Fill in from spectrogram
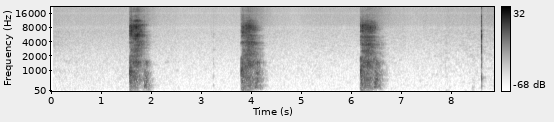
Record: {
  "three_cough_length": "8.9 s",
  "three_cough_amplitude": 32143,
  "three_cough_signal_mean_std_ratio": 0.3,
  "survey_phase": "alpha (2021-03-01 to 2021-08-12)",
  "age": "45-64",
  "gender": "Female",
  "wearing_mask": "No",
  "symptom_none": true,
  "smoker_status": "Ex-smoker",
  "respiratory_condition_asthma": false,
  "respiratory_condition_other": false,
  "recruitment_source": "REACT",
  "submission_delay": "2 days",
  "covid_test_result": "Negative",
  "covid_test_method": "RT-qPCR"
}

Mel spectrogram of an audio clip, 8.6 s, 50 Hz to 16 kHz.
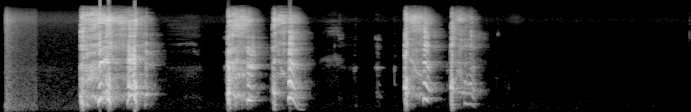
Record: {
  "three_cough_length": "8.6 s",
  "three_cough_amplitude": 26027,
  "three_cough_signal_mean_std_ratio": 0.33,
  "survey_phase": "alpha (2021-03-01 to 2021-08-12)",
  "age": "65+",
  "gender": "Female",
  "wearing_mask": "No",
  "symptom_none": true,
  "smoker_status": "Ex-smoker",
  "respiratory_condition_asthma": true,
  "respiratory_condition_other": false,
  "recruitment_source": "REACT",
  "submission_delay": "1 day",
  "covid_test_result": "Negative",
  "covid_test_method": "RT-qPCR"
}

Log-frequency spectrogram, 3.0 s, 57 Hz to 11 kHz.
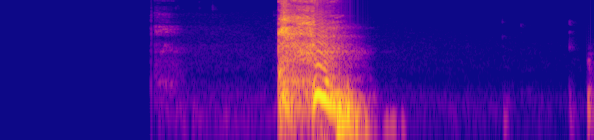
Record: {
  "cough_length": "3.0 s",
  "cough_amplitude": 32768,
  "cough_signal_mean_std_ratio": 0.31,
  "survey_phase": "beta (2021-08-13 to 2022-03-07)",
  "age": "18-44",
  "gender": "Female",
  "wearing_mask": "No",
  "symptom_none": true,
  "symptom_onset": "12 days",
  "smoker_status": "Never smoked",
  "respiratory_condition_asthma": false,
  "respiratory_condition_other": false,
  "recruitment_source": "REACT",
  "submission_delay": "1 day",
  "covid_test_result": "Negative",
  "covid_test_method": "RT-qPCR"
}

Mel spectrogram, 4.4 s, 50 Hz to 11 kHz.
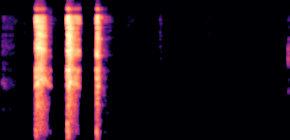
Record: {
  "three_cough_length": "4.4 s",
  "three_cough_amplitude": 5288,
  "three_cough_signal_mean_std_ratio": 0.22,
  "survey_phase": "alpha (2021-03-01 to 2021-08-12)",
  "age": "18-44",
  "gender": "Male",
  "wearing_mask": "No",
  "symptom_none": true,
  "symptom_onset": "7 days",
  "smoker_status": "Never smoked",
  "respiratory_condition_asthma": false,
  "respiratory_condition_other": false,
  "recruitment_source": "REACT",
  "submission_delay": "3 days",
  "covid_test_result": "Negative",
  "covid_test_method": "RT-qPCR"
}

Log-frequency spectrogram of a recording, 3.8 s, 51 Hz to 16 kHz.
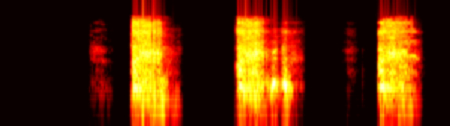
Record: {
  "three_cough_length": "3.8 s",
  "three_cough_amplitude": 30417,
  "three_cough_signal_mean_std_ratio": 0.39,
  "survey_phase": "beta (2021-08-13 to 2022-03-07)",
  "age": "18-44",
  "gender": "Female",
  "wearing_mask": "Yes",
  "symptom_none": true,
  "smoker_status": "Current smoker (e-cigarettes or vapes only)",
  "respiratory_condition_asthma": false,
  "respiratory_condition_other": false,
  "recruitment_source": "REACT",
  "submission_delay": "2 days",
  "covid_test_result": "Negative",
  "covid_test_method": "RT-qPCR"
}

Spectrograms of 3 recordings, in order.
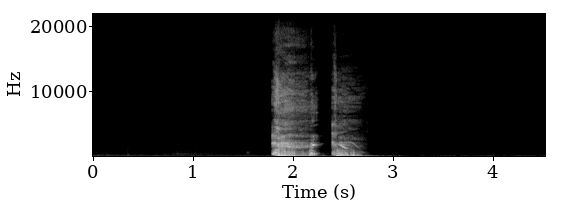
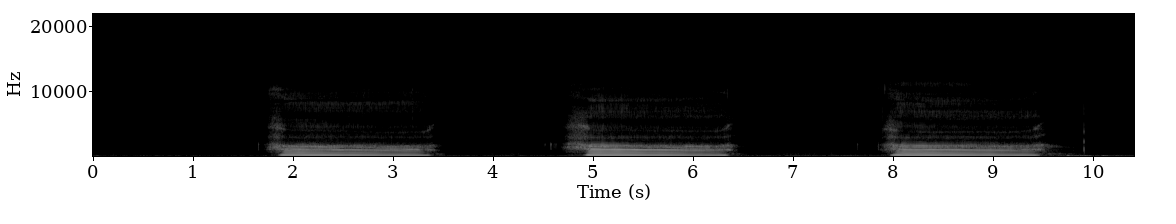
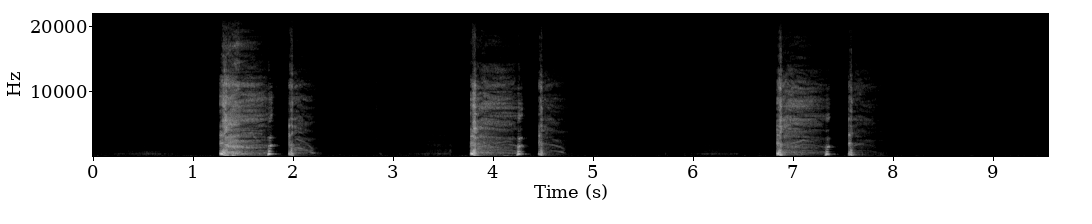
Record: {
  "cough_length": "4.5 s",
  "cough_amplitude": 32768,
  "cough_signal_mean_std_ratio": 0.29,
  "exhalation_length": "10.4 s",
  "exhalation_amplitude": 2598,
  "exhalation_signal_mean_std_ratio": 0.59,
  "three_cough_length": "9.6 s",
  "three_cough_amplitude": 18674,
  "three_cough_signal_mean_std_ratio": 0.24,
  "survey_phase": "alpha (2021-03-01 to 2021-08-12)",
  "age": "18-44",
  "gender": "Female",
  "wearing_mask": "No",
  "symptom_fatigue": true,
  "symptom_headache": true,
  "symptom_onset": "9 days",
  "smoker_status": "Never smoked",
  "respiratory_condition_asthma": false,
  "respiratory_condition_other": false,
  "recruitment_source": "REACT",
  "submission_delay": "2 days",
  "covid_test_result": "Negative",
  "covid_test_method": "RT-qPCR"
}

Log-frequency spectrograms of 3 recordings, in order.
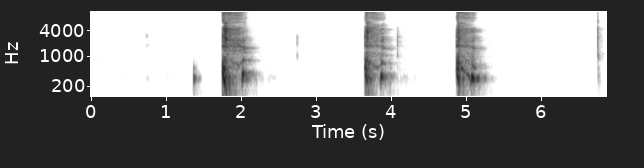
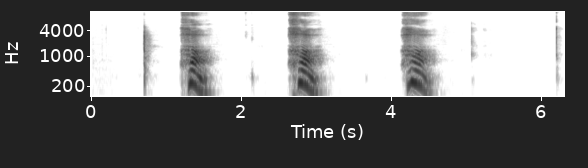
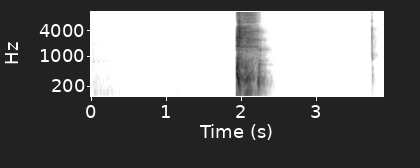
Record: {
  "three_cough_length": "6.9 s",
  "three_cough_amplitude": 32768,
  "three_cough_signal_mean_std_ratio": 0.21,
  "exhalation_length": "6.3 s",
  "exhalation_amplitude": 23326,
  "exhalation_signal_mean_std_ratio": 0.3,
  "cough_length": "3.9 s",
  "cough_amplitude": 32768,
  "cough_signal_mean_std_ratio": 0.17,
  "survey_phase": "beta (2021-08-13 to 2022-03-07)",
  "age": "65+",
  "gender": "Female",
  "wearing_mask": "No",
  "symptom_none": true,
  "smoker_status": "Ex-smoker",
  "respiratory_condition_asthma": false,
  "respiratory_condition_other": false,
  "recruitment_source": "REACT",
  "submission_delay": "1 day",
  "covid_test_result": "Negative",
  "covid_test_method": "RT-qPCR"
}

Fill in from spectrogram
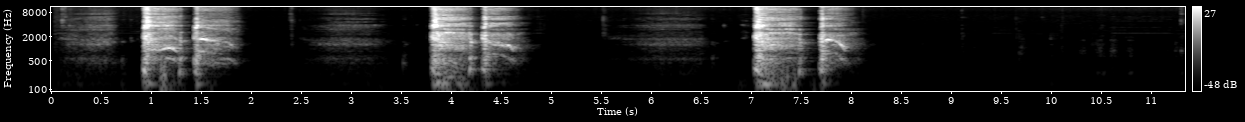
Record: {
  "three_cough_length": "11.3 s",
  "three_cough_amplitude": 32768,
  "three_cough_signal_mean_std_ratio": 0.32,
  "survey_phase": "beta (2021-08-13 to 2022-03-07)",
  "age": "45-64",
  "gender": "Female",
  "wearing_mask": "No",
  "symptom_none": true,
  "smoker_status": "Never smoked",
  "respiratory_condition_asthma": false,
  "respiratory_condition_other": false,
  "recruitment_source": "REACT",
  "submission_delay": "1 day",
  "covid_test_result": "Negative",
  "covid_test_method": "RT-qPCR",
  "influenza_a_test_result": "Negative",
  "influenza_b_test_result": "Negative"
}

